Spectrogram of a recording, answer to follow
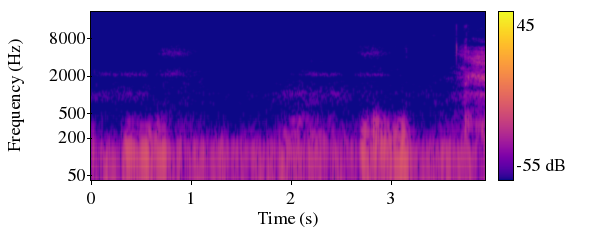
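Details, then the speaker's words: Several sleeping coworkers snoring separately, out of rhythm, while another chugs water: snoring. "Look, my coworkers are sleeping on the job. Look, this one is actually snoring."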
